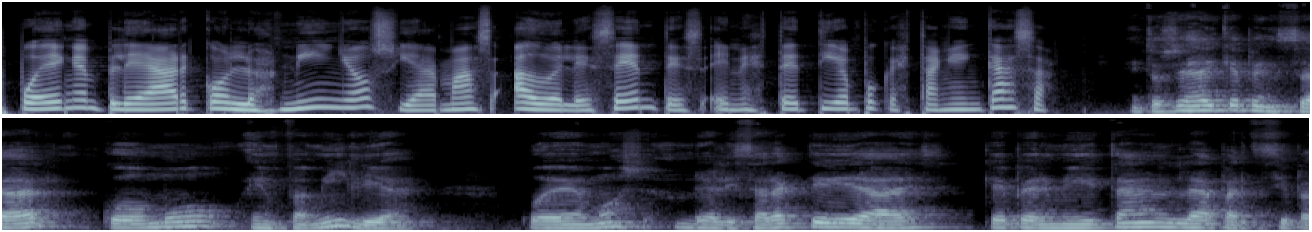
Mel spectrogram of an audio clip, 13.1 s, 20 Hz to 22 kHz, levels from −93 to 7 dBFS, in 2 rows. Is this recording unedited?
no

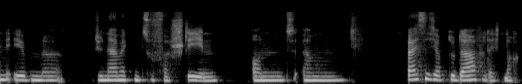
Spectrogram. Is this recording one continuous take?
yes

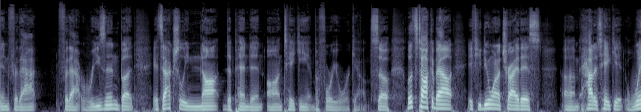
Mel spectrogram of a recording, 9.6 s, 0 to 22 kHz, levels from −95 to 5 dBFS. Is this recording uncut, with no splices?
yes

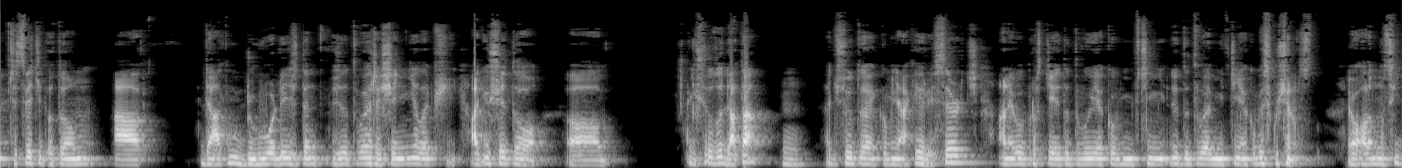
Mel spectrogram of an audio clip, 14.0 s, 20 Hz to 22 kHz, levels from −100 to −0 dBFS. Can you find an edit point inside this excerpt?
no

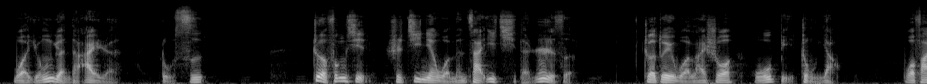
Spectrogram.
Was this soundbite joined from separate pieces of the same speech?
yes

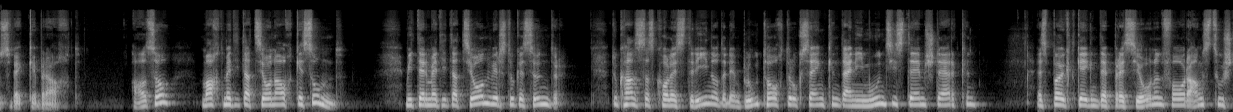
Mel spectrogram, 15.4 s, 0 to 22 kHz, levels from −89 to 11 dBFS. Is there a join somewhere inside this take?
yes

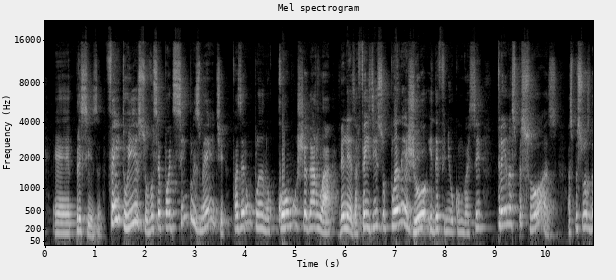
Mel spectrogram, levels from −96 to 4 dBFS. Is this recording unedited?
no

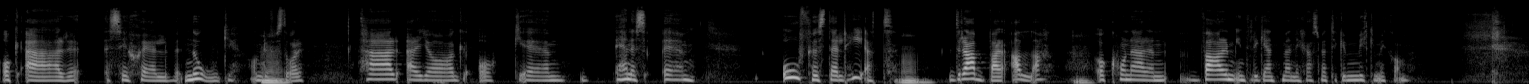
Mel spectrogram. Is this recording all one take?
yes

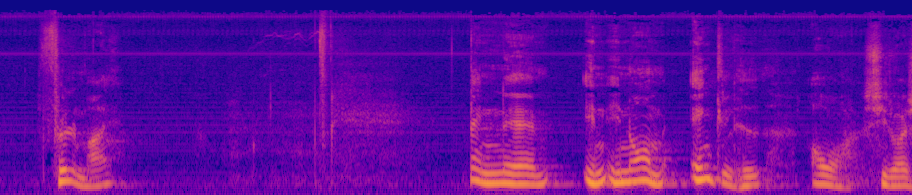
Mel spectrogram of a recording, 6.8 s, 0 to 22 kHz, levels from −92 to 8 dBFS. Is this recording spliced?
yes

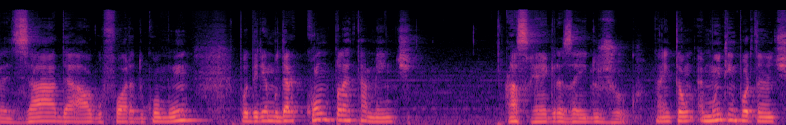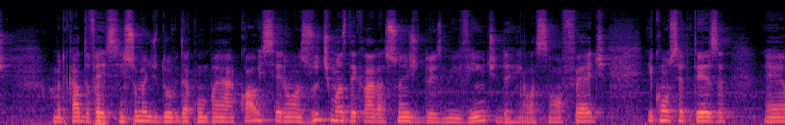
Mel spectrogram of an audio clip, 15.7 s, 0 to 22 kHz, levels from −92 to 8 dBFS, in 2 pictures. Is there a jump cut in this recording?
no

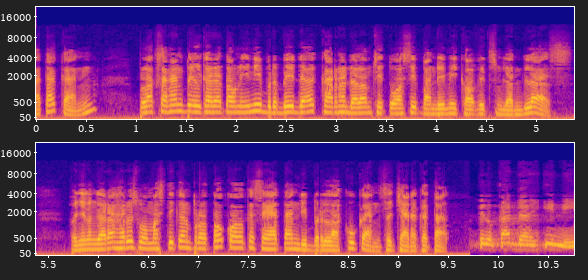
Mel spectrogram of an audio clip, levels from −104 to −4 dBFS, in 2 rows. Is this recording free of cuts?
no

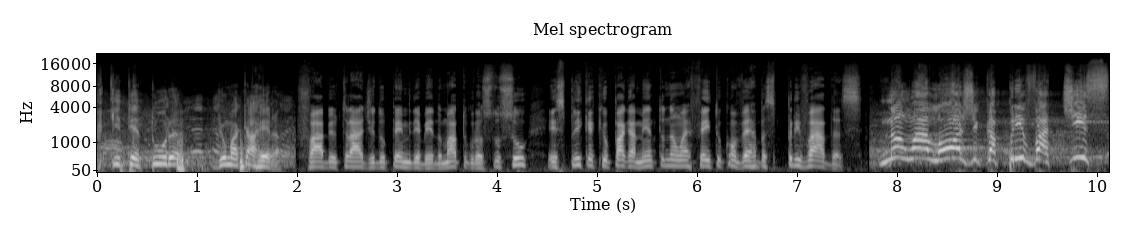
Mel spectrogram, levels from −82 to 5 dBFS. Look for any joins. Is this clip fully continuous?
yes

